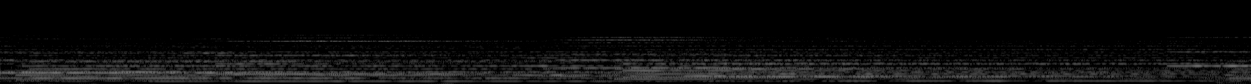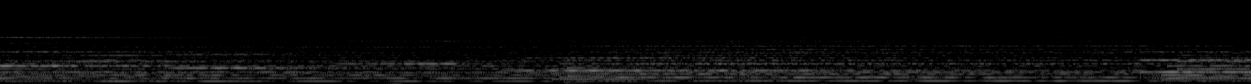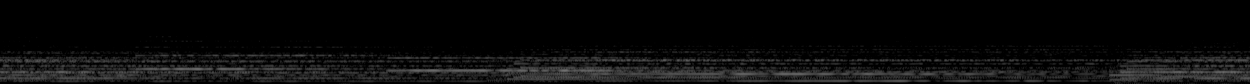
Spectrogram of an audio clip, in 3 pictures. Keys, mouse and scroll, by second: 0.5 double click, 1.0 0, 1.1 ., 1.5 5, 1.7 Return, 2.3 scroll up 1, 3.6-4.8 typing, 4.8 Return, 5.5 Tab, 5.7 Tab, 5.9 Tab, 6.2 scroll down 1, 8.1 z, 8.6 z, 8.9 scroll down 1, 9.7 scroll up 1, 22.4-23.0 typing, 23.0 Return, 27.0 ctrl+s, 29.4 alt+Tab, 30.2 alt+Tab, 33.0 F3, 33.8 c, 33.9 o, 34.0 l, 34.3 r, 34.6 Return, 36.5 scroll up 1, 36.9 z, 37.2 middle click.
